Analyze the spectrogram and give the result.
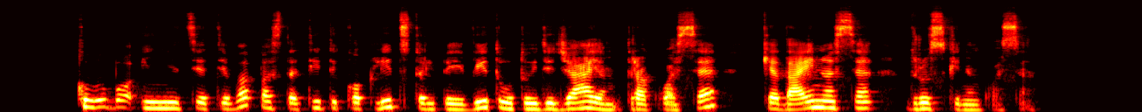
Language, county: Lithuanian, Panevėžys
